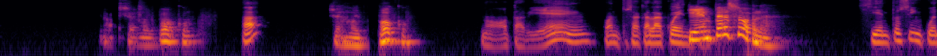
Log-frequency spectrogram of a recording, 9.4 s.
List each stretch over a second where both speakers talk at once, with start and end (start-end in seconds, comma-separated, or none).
none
